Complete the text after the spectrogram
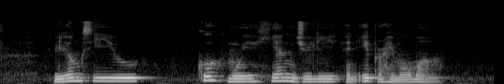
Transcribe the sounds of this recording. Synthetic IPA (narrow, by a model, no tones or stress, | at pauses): liɔ̃ŋsiju | kohmuihiãŋd͡ʒuliɛ̰̃nʔḭbɹaɦĩmoma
